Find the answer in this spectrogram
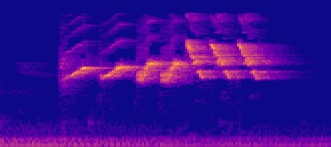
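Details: High, bright tui tui song of a coleiro (double-collared seedeater): one continuous run of rapid chirping notes, climbing slightly in pitch and lasting close to two seconds, over a low steady hum.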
